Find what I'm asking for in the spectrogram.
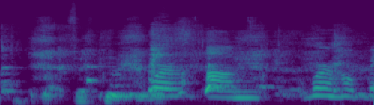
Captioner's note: chuckles; whispering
